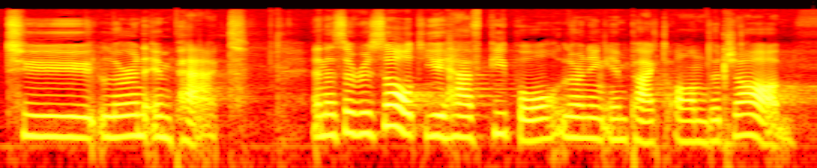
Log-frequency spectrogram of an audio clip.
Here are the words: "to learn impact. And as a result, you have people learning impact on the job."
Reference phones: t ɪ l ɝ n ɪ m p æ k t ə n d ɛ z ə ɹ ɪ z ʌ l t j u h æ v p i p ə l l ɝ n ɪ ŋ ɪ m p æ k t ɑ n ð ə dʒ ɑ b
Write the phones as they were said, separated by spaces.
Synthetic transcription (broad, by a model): t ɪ l ɝ n ɪ m p æ k t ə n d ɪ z ə ɹ ɪ z ʌ l t j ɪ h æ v p i p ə l l ɝ n ɪ ŋ ɪ m p æ k t n ð ə dʒ ɑ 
